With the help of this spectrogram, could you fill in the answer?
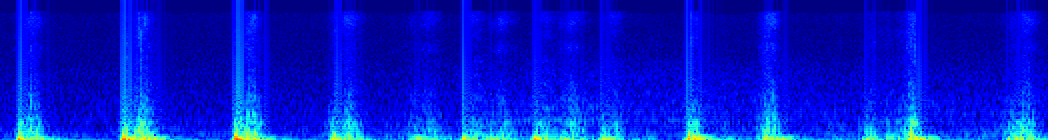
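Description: Long bare nails scratch fast and intensely with both hands on a grey and black synthetic-fur microphone windscreen. The result is a string of deep, muffled bursts about every half second, with thumps concentrated in the low end and a faint bright fizz on top.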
